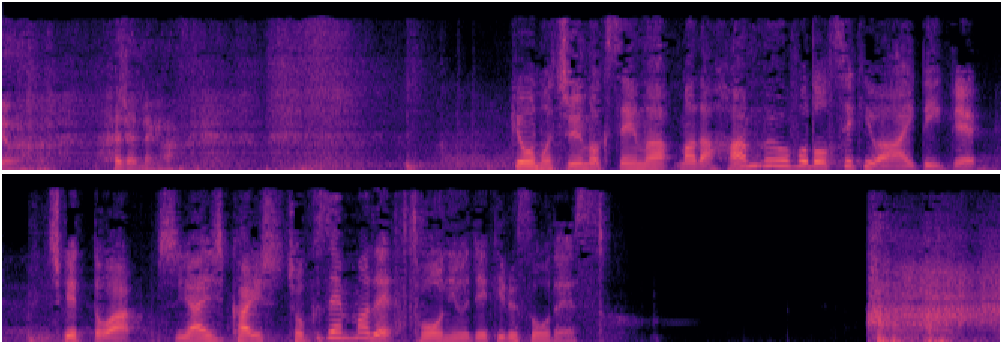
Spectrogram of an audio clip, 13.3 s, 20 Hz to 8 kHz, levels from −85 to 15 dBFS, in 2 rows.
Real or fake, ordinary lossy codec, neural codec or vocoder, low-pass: fake; MP3, 32 kbps; codec, 16 kHz, 0.5 kbps, X-Codec, HuBERT features, trained on LibriSpeech; 7.2 kHz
